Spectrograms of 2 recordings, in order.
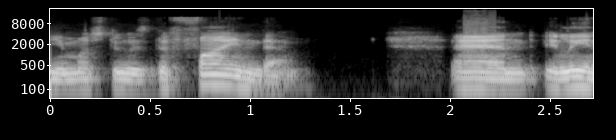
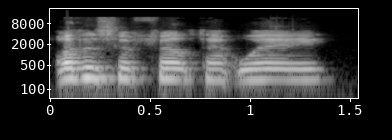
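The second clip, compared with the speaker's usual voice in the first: higher, soft reassurance; smooth it over sweetly; mild sweet calming voice; calm understanding; 10 semitones higher, 3 dB quieter than usual. Shown as a demonstration. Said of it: "But you just say".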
